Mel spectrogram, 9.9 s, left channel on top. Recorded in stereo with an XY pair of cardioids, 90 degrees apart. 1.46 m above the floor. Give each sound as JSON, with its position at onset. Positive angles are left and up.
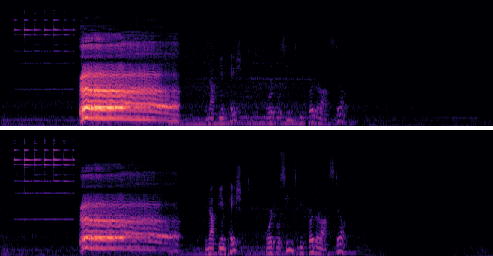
{"t": 0.3, "sound": "a bell", "azimuth_deg": -55, "distance_m": 0.6}
{"t": 1.6, "sound": "a shout", "azimuth_deg": 70, "distance_m": 0.6}
{"t": 4.1, "sound": "a man speaking", "azimuth_deg": -55, "distance_m": 2.0}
